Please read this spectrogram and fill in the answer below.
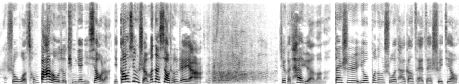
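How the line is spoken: Scolding. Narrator (Chinese): 班主任就骂

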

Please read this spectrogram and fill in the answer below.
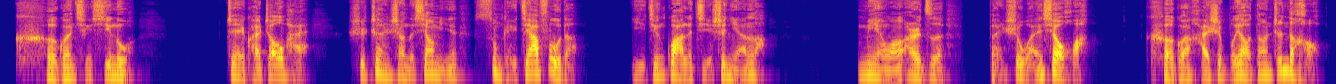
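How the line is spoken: Hurried, placating. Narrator (Chinese): 年轻人急忙劝阻说

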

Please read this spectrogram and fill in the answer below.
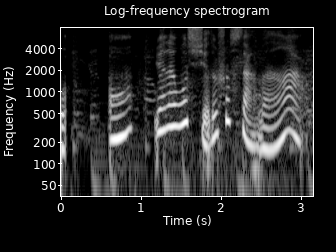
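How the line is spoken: Girl muttering softly. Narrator (Chinese): 被念作文的女生愣了一下，小声嘀咕

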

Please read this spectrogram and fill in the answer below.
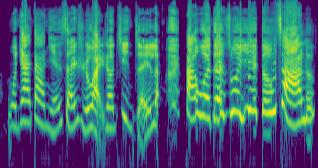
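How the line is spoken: Crying. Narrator (Chinese): 欢喜哭着对老师说

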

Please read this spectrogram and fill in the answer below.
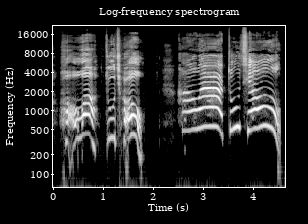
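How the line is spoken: Pirates shouting. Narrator (Chinese): 海盗们大叫

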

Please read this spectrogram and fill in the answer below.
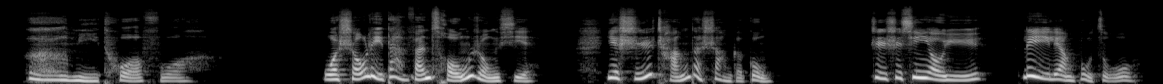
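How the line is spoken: Sighing woman. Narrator (Chinese): 赵姨娘叹口气道

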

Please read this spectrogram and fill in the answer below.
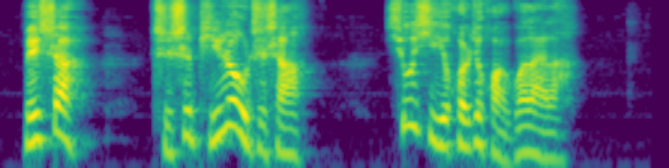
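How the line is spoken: Soft, reassuring. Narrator (Chinese): 尹建平 轻声道

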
